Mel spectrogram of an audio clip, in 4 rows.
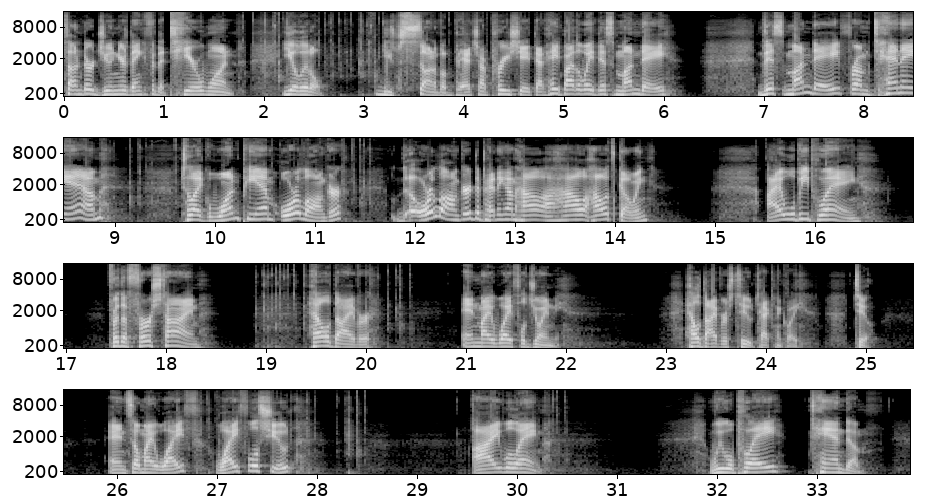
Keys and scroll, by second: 1.6-5.3 typing, 3.4 ctrl+u, 8.4-11.7 typing, 19.1-20.5 typing, 26.5-30.7 typing.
